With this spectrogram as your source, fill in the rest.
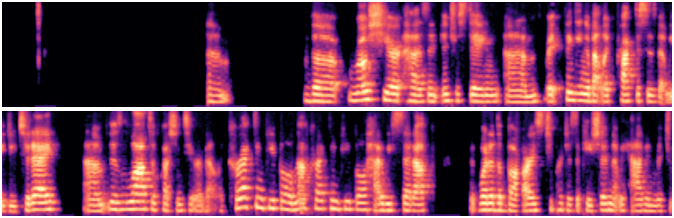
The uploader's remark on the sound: This audio was originally captured from Zoom.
